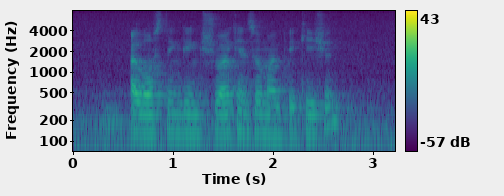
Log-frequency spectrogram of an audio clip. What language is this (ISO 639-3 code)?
eng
